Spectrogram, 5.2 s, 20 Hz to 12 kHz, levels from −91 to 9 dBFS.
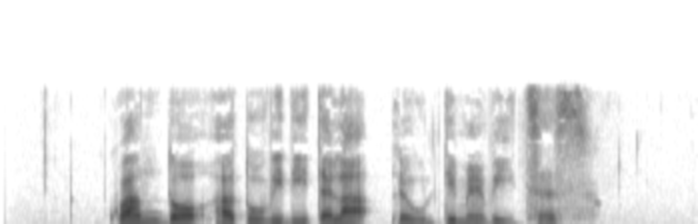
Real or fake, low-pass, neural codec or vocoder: real; 7.2 kHz; none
